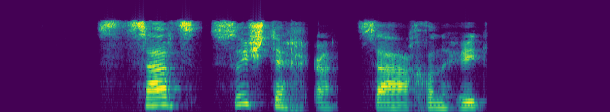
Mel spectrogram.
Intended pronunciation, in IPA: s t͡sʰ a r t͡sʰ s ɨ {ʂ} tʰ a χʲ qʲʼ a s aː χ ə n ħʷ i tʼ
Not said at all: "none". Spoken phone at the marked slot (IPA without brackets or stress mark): ʃ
